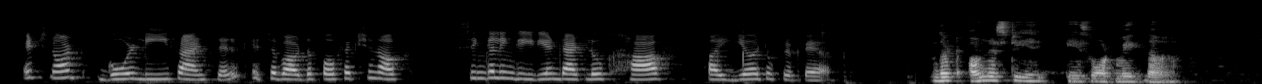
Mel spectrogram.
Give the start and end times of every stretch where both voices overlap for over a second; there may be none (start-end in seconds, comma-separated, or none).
none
